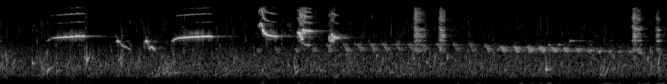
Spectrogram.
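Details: Masteran song of the white-rumped shama, used to train caged murai batu: clear high whistles, sharp downswept notes and rapid chips, followed by a softer rattling series over faint background hiss.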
